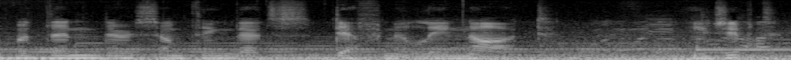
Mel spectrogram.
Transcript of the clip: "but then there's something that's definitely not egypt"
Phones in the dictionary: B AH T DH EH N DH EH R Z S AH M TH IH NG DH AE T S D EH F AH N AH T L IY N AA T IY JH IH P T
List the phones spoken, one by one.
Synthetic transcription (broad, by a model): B AH T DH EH N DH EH R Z S AH M TH IH NG DH AE T S D EH F AH N AH T L IY N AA T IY JH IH P T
